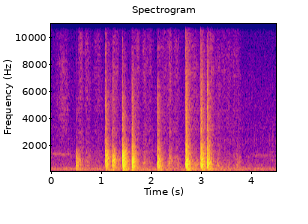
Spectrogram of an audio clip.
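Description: Chalk writing on a blackboard: a series of short, sharp taps and strokes in quick clusters as a couple of words are written.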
